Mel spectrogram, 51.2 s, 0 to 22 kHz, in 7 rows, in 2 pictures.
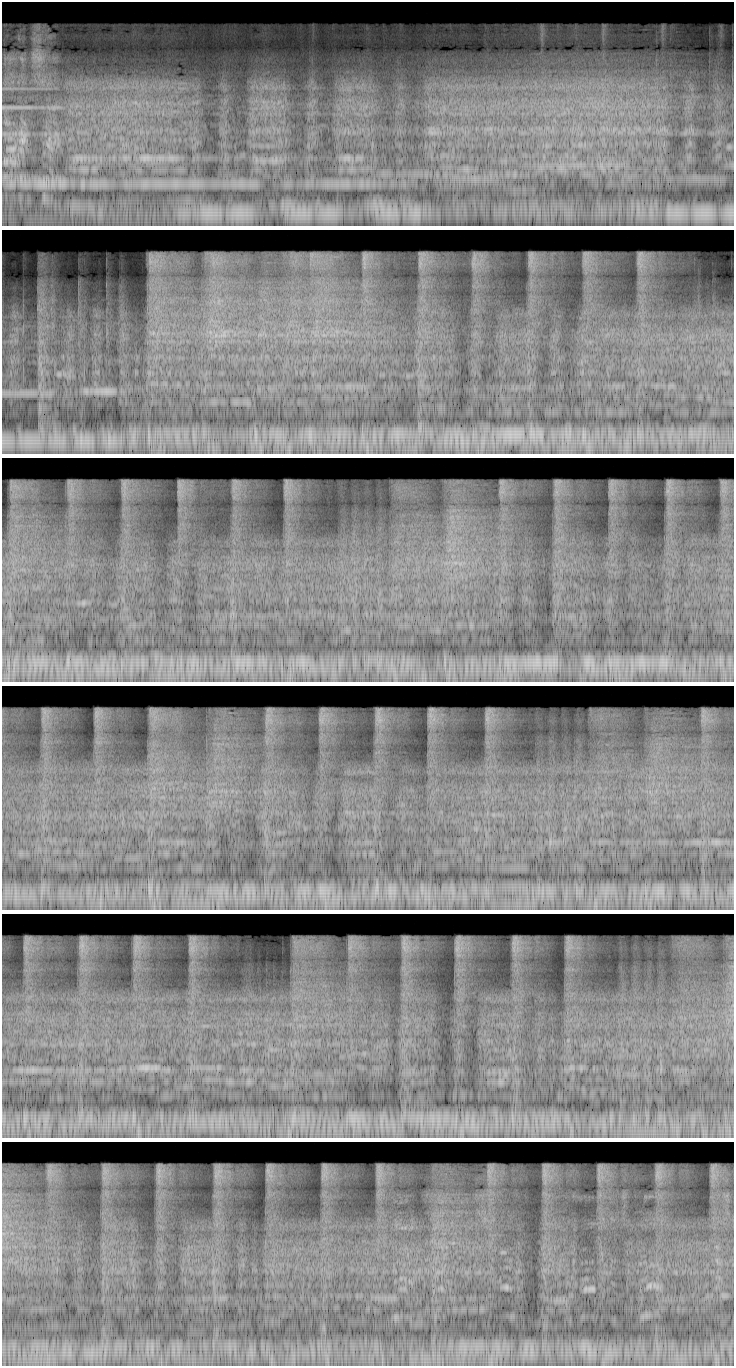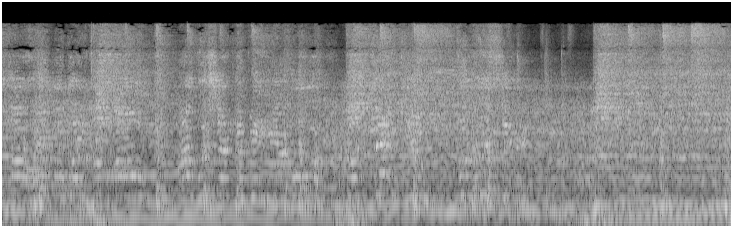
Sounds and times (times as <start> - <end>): Music: 0.0 - 51.2.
